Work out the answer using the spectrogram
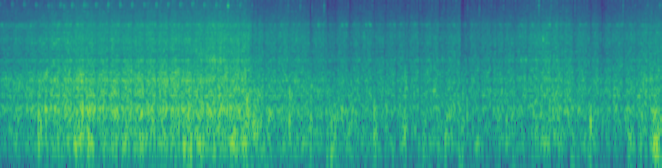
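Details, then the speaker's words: Engine with number one cylinder misfiring, after swapping a bad coil for a Motorcraft coil: sharp regular snapping, about three per second, over the running engine; the new coil fires a healthy spark and the bad coil was the cause. "oh do you see that there we got spark"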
